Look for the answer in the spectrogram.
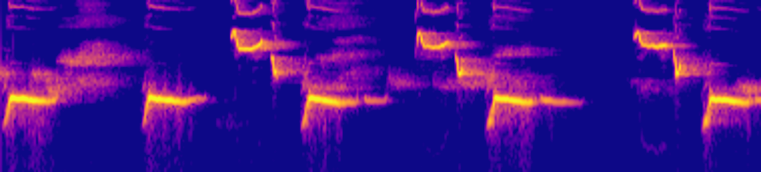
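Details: White-rumped shama song played as a provoking lure: clear whistles alternate with loud descending phrases that drop from piercing high notes to a mellow lower whistle, delivered in steady bursts.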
